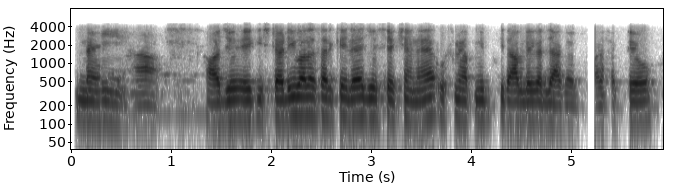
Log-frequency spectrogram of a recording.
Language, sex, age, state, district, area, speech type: Urdu, male, 30-45, Uttar Pradesh, Azamgarh, rural, conversation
